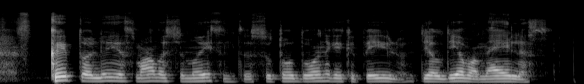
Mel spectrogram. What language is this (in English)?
Lithuanian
